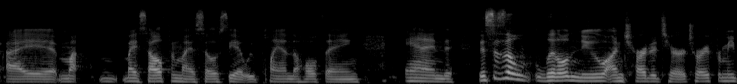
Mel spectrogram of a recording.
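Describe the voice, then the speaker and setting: A woman's voice: a bass voice, no room sound, studio quality. A middle-aged woman co-hosting a podcast, telling stories in casual chat and laughing often. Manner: animated storyteller, laughs often. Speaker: podcast co-host.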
